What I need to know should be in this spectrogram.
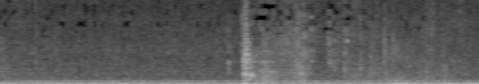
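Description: A bow twangs as an arrow is shot.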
